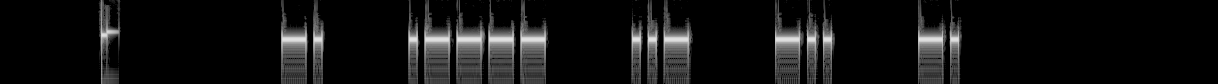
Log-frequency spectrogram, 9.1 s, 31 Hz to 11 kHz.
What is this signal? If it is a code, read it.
Morse code, heard as a keyed tone, about 20 wpm, spaced as for 10 wpm, 700 Hz. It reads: N1UDN
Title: 109 Lesson 18g - Letter m - Call Signs 20wpm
